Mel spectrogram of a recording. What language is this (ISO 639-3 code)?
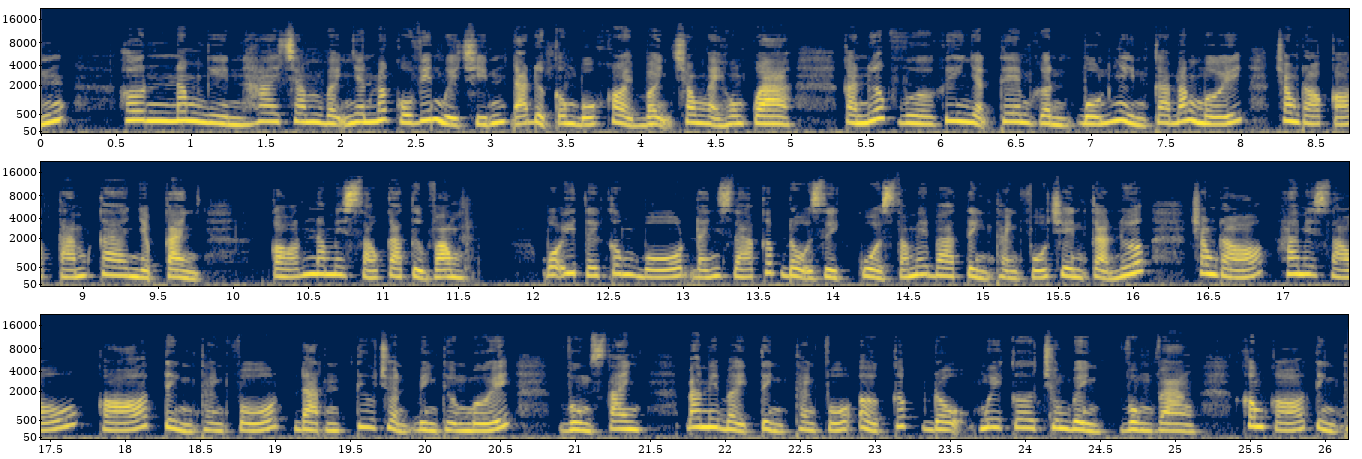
vie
